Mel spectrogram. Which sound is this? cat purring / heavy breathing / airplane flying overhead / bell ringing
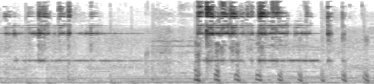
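bell ringing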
